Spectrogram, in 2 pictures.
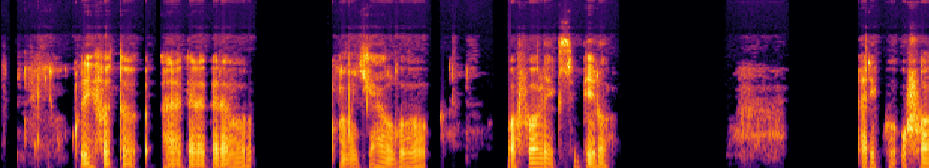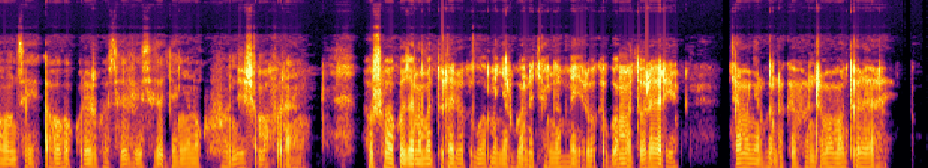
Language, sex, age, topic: Kinyarwanda, male, 25-35, finance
